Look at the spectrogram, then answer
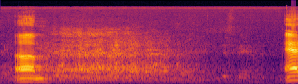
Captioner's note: audience laughing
